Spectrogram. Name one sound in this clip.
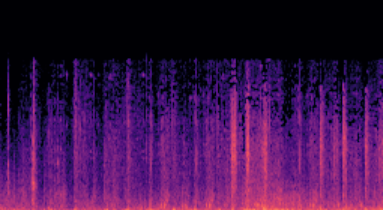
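Footsteps tread quickly over dry grass.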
